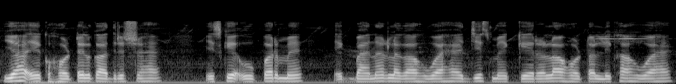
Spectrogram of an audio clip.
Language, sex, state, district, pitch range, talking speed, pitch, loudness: Hindi, male, Jharkhand, Ranchi, 130-145 Hz, 175 wpm, 140 Hz, -17 LUFS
